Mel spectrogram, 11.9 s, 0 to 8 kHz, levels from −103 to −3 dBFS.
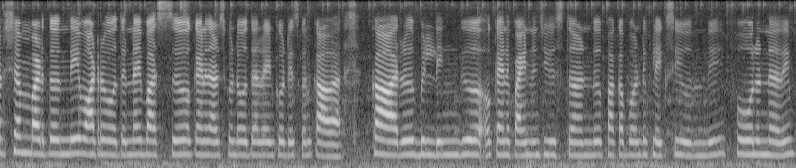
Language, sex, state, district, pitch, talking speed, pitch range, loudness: Telugu, female, Telangana, Karimnagar, 245 Hz, 125 wpm, 235-250 Hz, -27 LUFS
